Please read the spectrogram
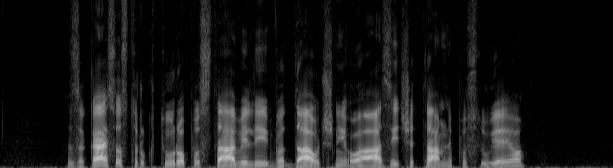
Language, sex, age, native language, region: Slovenian, male, 50-59, Slovenian, Central Slovenia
